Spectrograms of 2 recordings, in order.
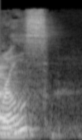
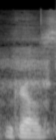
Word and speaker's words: Grylls: Is it Grylls? – Yeah. – Okay. I'm glad I'm saying that right. – Grylls.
